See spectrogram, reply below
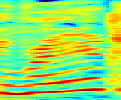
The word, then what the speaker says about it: Roode: It said that Bobby Roode, have I said that right? – Yeah.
